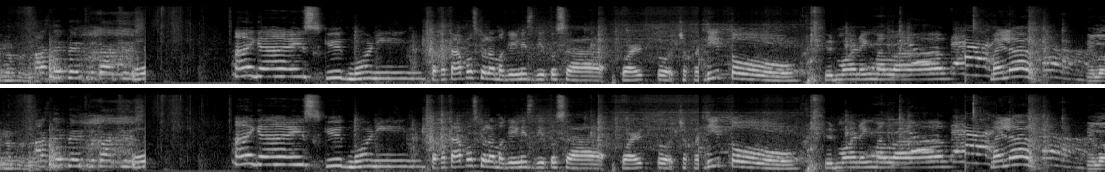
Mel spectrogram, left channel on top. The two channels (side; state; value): both; normal; correlation 0.78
